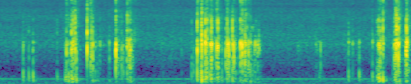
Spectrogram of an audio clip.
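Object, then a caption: Plastic pin hairbrush bristles. Long nails run and scratch over the plastic pin bristles of a pink paddle hairbrush with a cushion pad, the brush held upright and then horizontal. Quick bursts of dry, crackly ticking and scraping come in three clusters, with quiet gaps between them. A faint steady low hum sits underneath throughout.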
